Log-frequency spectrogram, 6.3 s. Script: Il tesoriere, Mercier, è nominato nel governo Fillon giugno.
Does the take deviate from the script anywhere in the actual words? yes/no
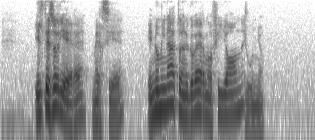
no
